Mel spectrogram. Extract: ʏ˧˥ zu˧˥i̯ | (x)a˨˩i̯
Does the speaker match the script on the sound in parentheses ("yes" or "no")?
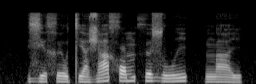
no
